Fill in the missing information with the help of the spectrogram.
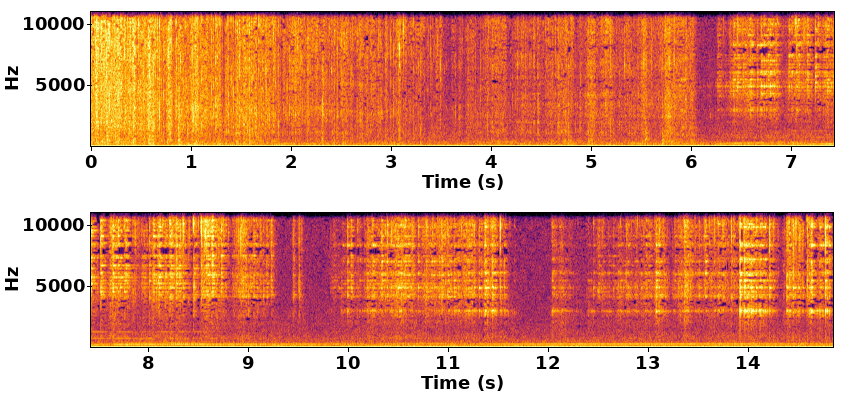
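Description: A hand with long red nails digs into and stirs a pile of roasted coffee beans in a large clear glass bowl. The beans rustle with dense, bright crackling and clink against the glass. Partway through, a faint low tone rises in pitch and then holds steady under the clinking.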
